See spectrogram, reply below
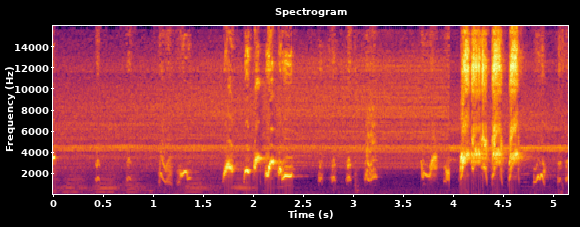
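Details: Red-whiskered bulbul decoy bird in voice training for morning singing, giving short bursts of bright, warbling whistled notes in quick runs, over a steady buzzing hum with layered low tones and a thin constant high whine.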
